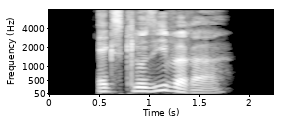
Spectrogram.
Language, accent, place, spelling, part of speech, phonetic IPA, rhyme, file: German, Germany, Berlin, exklusiverer, adjective, [ɛkskluˈziːvəʁɐ], -iːvəʁɐ, De-exklusiverer.ogg
- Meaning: inflection of exklusiv: 1. strong/mixed nominative masculine singular comparative degree 2. strong genitive/dative feminine singular comparative degree 3. strong genitive plural comparative degree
